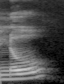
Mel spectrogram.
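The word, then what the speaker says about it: know: होता है डू यू नो हु नॉक एट the door नो में के साइलेंट है नॉक में भी के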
